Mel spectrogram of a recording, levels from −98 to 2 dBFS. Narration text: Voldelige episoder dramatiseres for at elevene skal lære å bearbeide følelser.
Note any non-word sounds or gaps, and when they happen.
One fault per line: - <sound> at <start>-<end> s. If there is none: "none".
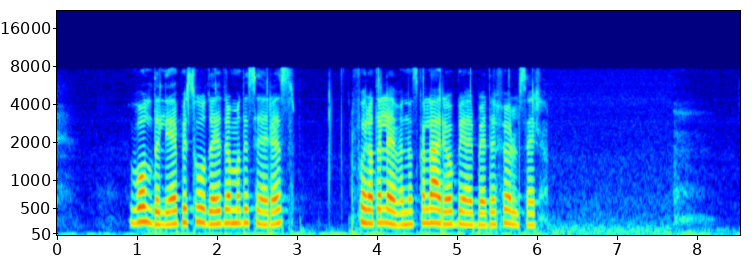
none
